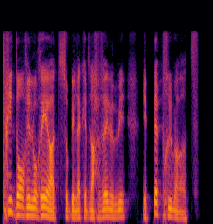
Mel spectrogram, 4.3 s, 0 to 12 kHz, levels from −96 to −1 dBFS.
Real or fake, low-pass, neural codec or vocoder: fake; 7.2 kHz; codec, 16 kHz, 1 kbps, FreqCodec, larger model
